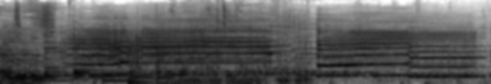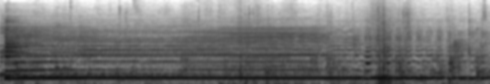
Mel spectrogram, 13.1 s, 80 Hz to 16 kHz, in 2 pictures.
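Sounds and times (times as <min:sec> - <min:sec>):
saxophone holding low note: 0:00.0 - 0:13.0.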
